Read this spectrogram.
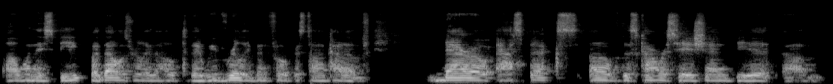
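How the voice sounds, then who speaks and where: Very deep flat man, distant from the mic. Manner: measured, searching for words. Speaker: work group member introducing speakers. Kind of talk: introducing speakers in a meeting. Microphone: video call.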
